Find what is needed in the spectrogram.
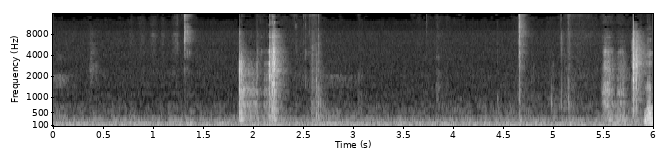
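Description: A few light clicks and taps from stationery being handled and placed on a journal page, the loudest pair about two seconds in and a few more near the end, over a steady low hum.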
